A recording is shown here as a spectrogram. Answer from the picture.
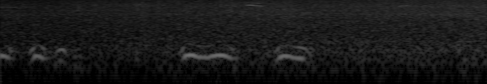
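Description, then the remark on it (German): An owl hoots in a short series of soft, low calls, the clearest ones spaced about half a second apart, in a quiet nighttime setting with no one speaking. “Einige Zeit später weckt dich das Rufen einer Eule.”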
